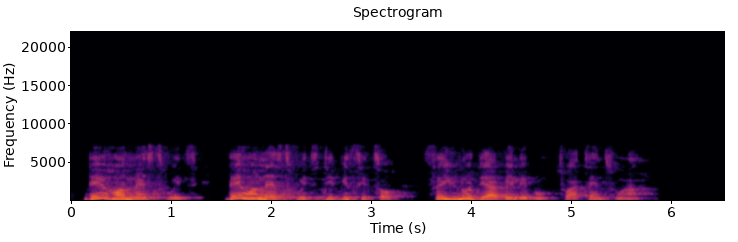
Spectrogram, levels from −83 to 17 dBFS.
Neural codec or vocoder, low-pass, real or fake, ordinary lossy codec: codec, 16 kHz, 16 kbps, FunCodec, trained on LibriTTS, 50 frames a second; 7.2 kHz; fake; Opus, 64 kbps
